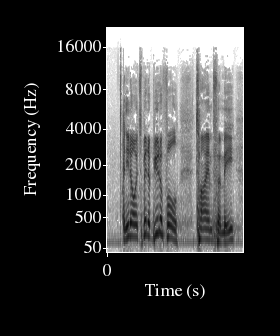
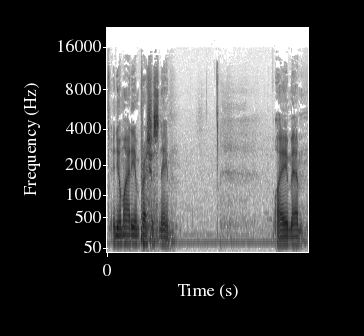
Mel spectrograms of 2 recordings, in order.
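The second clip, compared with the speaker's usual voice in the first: prayer. Acted. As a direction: pray aloud to God, unhurried and devout. Pastor leads the congregation in prayer.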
